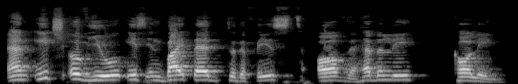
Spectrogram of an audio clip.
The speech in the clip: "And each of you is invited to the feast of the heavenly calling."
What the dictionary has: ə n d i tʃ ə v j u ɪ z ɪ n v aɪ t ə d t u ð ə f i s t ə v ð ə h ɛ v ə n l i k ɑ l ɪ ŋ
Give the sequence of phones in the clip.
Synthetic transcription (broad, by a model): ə n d i tʃ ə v j u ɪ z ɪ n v aɪ t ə d t u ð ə f i s t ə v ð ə h ɛ v ə n l i k ɑ l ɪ ŋ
